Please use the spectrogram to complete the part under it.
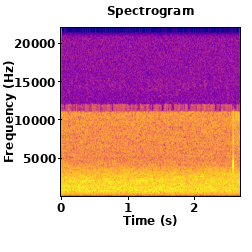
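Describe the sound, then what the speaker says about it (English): Sea waves washing on the beach at Kingston, a soft continuous surf hiss at low level with a steady even texture and one brief faint click near the end. "I hope you can hear the sea"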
